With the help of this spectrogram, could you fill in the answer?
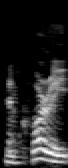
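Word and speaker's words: Macquarie: Hannah has recently started providing her services to Mcquary University and thank you for reminding me how I actually pronounce that. Quarry University in Sydney and the University of Sydney.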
